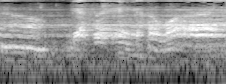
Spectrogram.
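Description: Shorty animatronic's speaker playing a cartoonish clown voice that slides up and down in pitch, with music coming in near the end.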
